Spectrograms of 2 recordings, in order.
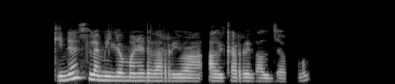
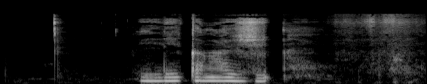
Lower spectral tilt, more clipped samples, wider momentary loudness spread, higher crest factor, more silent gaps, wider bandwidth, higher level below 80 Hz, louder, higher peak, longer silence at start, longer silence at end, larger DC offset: first, -6.5 dB/octave vs -2.5 dB/octave; neither; second, 15 LU vs 22 LU; second, 18 dB vs 24 dB; first, 2.04-2.08 s, 2.88-2.97 s vs none; second, 7.6 kHz vs 11.5 kHz; second, -66 dBFS vs -60 dBFS; about the same, -20 LUFS vs -22 LUFS; about the same, -2 dBFS vs -2 dBFS; about the same, 0.55 s vs 0.55 s; first, 0.85 s vs 0.05 s; neither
